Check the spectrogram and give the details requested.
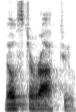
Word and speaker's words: Nosferatu: N-O-S, Nosferatu.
